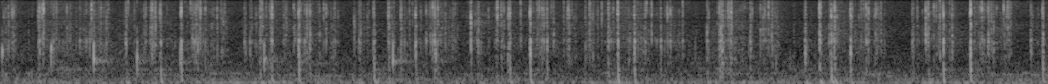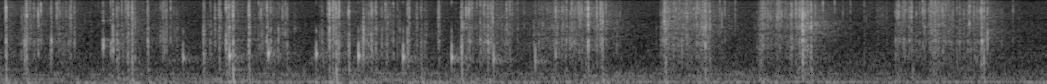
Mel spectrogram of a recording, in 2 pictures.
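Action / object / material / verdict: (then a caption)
scrape / chocolate bar in a paper wrapper / paper / none. A flat white chocolate bar, solid and held in the hand in its printed paper/card wrapper, is tapped and scratched with medium-length painted fingernails. Quick, dry crinkling taps and scratchy rustles come in a dense, uneven stream, bright and papery with almost no ring, over a faint low steady hum.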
